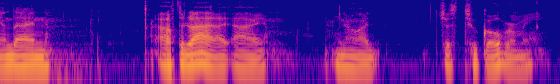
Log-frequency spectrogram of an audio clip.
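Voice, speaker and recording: A man talks with a fairly low pitch. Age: 20s. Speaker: coach and business founder. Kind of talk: casual chat. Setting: host's apartment.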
